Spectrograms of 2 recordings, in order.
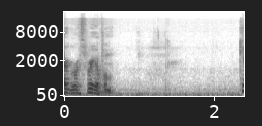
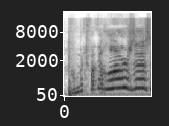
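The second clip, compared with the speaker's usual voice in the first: high, fed-up retold complaint; mock exasperation at the endless movie; exasperated outburst; 12 semitones higher than usual. Exasperated retelling of long movie.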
